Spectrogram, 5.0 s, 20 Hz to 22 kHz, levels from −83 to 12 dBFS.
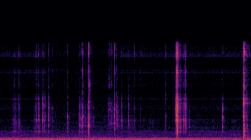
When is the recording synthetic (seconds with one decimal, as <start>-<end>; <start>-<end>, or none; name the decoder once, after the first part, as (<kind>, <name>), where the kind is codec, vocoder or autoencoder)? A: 0.0-0.9 (codec, SNAC); 2.4-5.0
